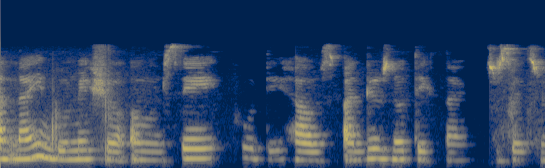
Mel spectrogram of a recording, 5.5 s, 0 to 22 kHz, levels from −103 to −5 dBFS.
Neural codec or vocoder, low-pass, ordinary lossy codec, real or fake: none; 7.2 kHz; none; real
